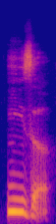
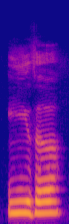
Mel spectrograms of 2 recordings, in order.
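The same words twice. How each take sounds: First: The middle consonant is a z sound. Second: The middle consonant is a th sound. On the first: "Replace all the T H's, the th, with a Z" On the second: "either with either"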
